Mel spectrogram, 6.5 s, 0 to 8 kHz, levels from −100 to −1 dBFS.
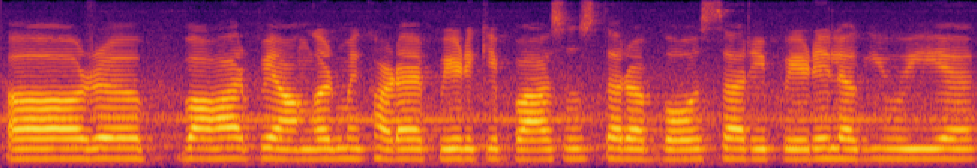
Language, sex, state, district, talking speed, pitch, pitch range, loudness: Hindi, female, Chhattisgarh, Raipur, 165 wpm, 175 Hz, 175-180 Hz, -15 LUFS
